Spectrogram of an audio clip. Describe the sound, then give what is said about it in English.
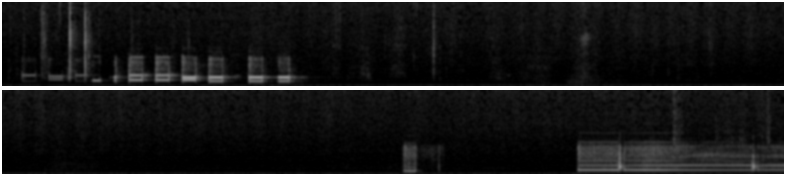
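Touch-tone DTMF keypad tones dial an outbound call: a quick run of short, clean beeps, then quiet line hiss, one brief beep, and a steady sustained tone to the end. “One more outbound test, because I just love dialing outbound, is this.”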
